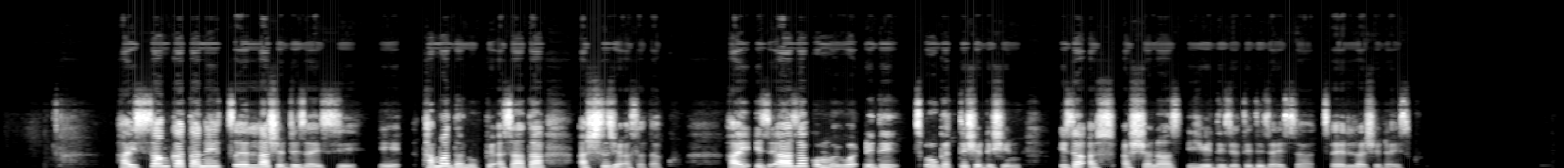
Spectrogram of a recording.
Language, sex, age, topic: Gamo, female, 18-24, government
